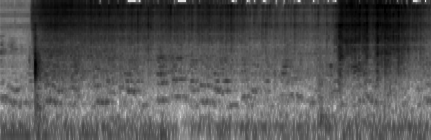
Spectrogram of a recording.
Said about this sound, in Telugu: ఆయిల్ పూసుకున్న తర్వాత మనం తయారు చేస్తున్న భక్షం దాని మీద వేద్దాం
